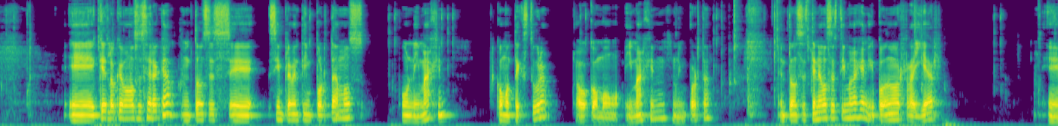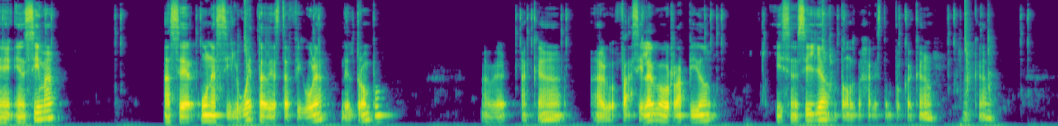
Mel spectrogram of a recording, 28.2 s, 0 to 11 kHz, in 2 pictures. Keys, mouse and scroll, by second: 0.0 right click, 1.1 click, 1.8 space, 4.0 click, 5.2 click, 5.8 click, 6.0 click, 7.7 click, 9.5 click, 9.9 middle click, 12.2 l, 13.2 click, 14.0 click, 14.5 a, 14.7 click, 15.6 click, 16.7 click, 17.5 shift+click, 18.2 click, 21.0 click, 21.1 click, 21.6 click, 23.5 click, 23.6 click, 26.7 click, 27.0 shift+middle click, 27.7 click.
